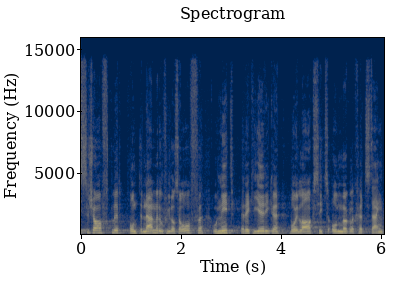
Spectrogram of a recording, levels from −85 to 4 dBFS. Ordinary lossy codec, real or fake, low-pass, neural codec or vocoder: none; fake; 14.4 kHz; codec, 44.1 kHz, 7.8 kbps, Pupu-Codec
